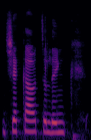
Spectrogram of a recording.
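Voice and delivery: ordinary talk, nothing marked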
